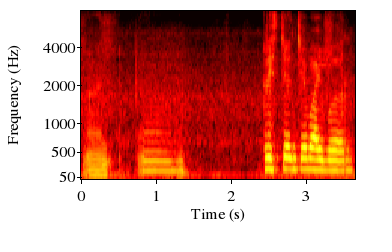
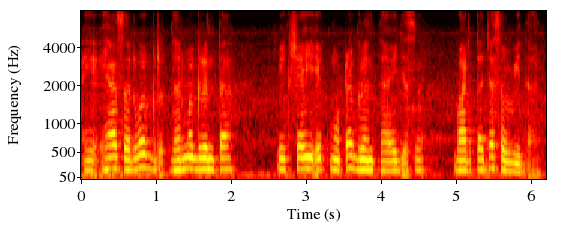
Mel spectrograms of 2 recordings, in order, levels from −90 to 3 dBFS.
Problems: constant background noise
